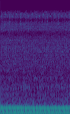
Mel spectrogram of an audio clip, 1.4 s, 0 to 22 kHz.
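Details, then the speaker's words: Car after removing two-week-old iridium plugs (gapped 0.07, filthy and oily, made car run funny) and refitting original plugs: short steady low humming idle, even beat, no skips; running right again. "so the car's running right all right now um i can't hear it doing what it was doing"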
